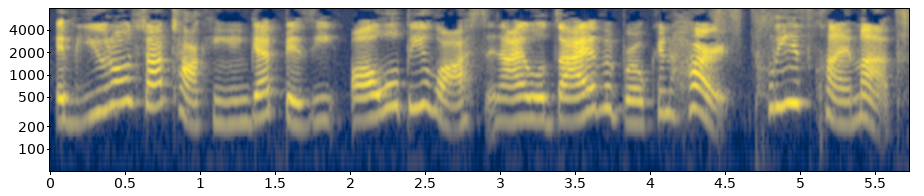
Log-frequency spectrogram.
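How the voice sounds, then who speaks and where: A woman's voice: high voice, animated, a little fast, pushed and bright, voice pushed up. A woman voicing an earnest young male pig begging for help. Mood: pleading. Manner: pleading, urgent.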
